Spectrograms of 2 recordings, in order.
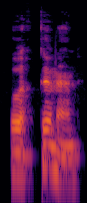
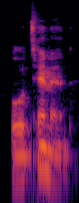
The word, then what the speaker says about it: lieutenant: in the united kingdom in british english it's pronouncing lieutenant and and in america you'll hear lieutenant all right i love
